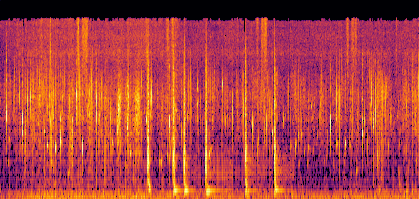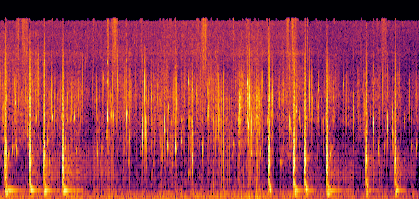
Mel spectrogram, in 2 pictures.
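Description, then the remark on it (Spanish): Rapid underwater knocking and croaking from sea robin fish drumming, made by one part of the swim bladder forcing gas while the other part amplifies the sound, in repeated bursts of pulses over a low, steady watery rumble, with several fish calling at once. “Oigamos el petirrojo de mar, el Sea Robins, quien usa una parte de su vejiga natatoria para forzar el gas y la otra parte para amplificar el sonido.”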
